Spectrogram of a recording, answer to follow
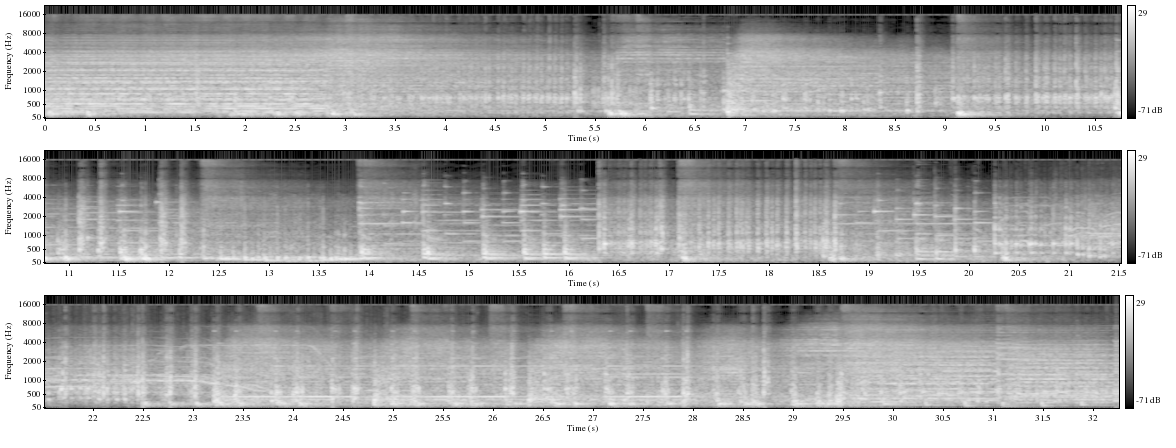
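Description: Marching band playing its field show: held brass chords for the first few seconds, then a percussion-led passage of drum strikes and rolls with the front ensemble's mallet keyboards, including a repeated note in the last few seconds.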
